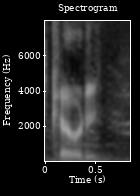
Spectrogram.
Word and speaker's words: Carity: I think it's Carity. It is Carity. I heard a fan in the stands.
